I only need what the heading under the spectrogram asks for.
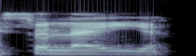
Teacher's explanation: And then soleil, we don't say that L. We say soleil.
